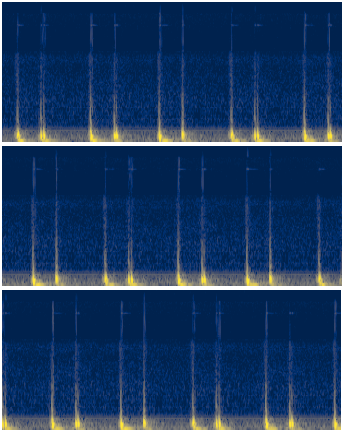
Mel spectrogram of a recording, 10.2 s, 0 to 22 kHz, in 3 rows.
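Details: Heartbeat heard through a stethoscope: a steady, regular lub-dub at about 84 beats a minute, a simulated normal heart rhythm.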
